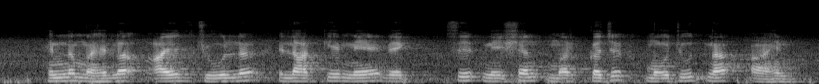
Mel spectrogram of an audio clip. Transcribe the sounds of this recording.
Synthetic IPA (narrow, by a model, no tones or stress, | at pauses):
hɪnmɐɦɪlaaːɪld͡ʑoːl | ɪlaːkemẽʋeːk | sɪneːʃənmɐɾkəd͡ʑ | mɔːd͡ʑuːd̪naaːɦɪnɪ̆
